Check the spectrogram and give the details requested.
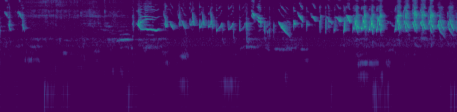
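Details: Goldfinch song starting with a few scattered notes, then building into a long, fast twitter of bright, high chirps and buzzy trills that becomes denser and louder in the final seconds.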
